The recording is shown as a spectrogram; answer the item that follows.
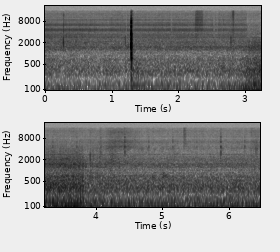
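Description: Quiet car interior: a single sharp click about a second in, then a faint low rumble that swells for about a second around the middle.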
